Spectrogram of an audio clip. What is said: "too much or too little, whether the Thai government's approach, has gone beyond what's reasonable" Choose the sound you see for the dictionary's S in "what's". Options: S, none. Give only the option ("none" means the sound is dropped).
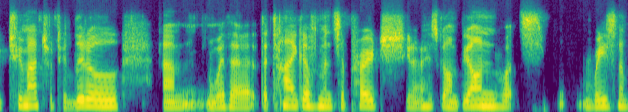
S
